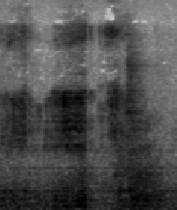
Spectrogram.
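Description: Domestic cat purring faintly while it is being petted.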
